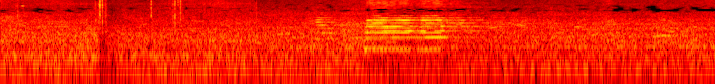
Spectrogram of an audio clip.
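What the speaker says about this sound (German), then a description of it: "Und hier wird ständig gehupt." Mopeds and cars honk on a busy street in China, with a short horn toot early on and a longer horn blast near the middle over steady traffic rumble.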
